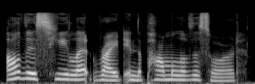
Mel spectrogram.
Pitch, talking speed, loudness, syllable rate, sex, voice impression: 215 Hz, 260 wpm, -16 LUFS, 5.6 syllables/s, female, feminine, adult-like, tensed, bright, soft, intellectual, friendly, elegant, lively, kind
